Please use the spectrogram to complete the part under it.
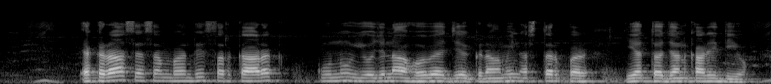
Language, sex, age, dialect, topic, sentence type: Maithili, male, 18-24, Angika, banking, question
